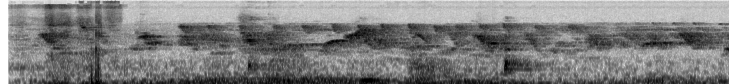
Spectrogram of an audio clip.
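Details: Several birds singing in the morning, a dense overlapping chorus of high chirps and short twittering notes, with a sharp click near the start and a low background rumble.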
